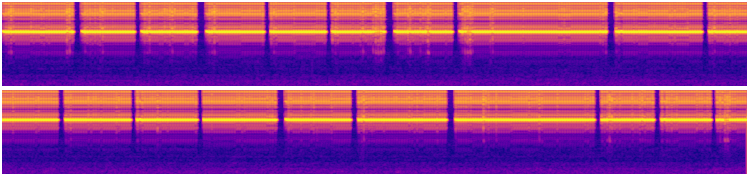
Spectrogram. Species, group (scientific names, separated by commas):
Oecanthus pellucens, Orthoptera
